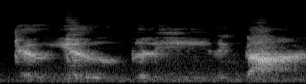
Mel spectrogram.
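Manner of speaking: insistent, demanding, very slowly drawn out. Retelling the little person asking again: imitating a demanding tone. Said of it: "it was more demanding".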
